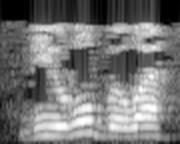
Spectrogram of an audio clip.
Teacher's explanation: عندنا في الفرش كلمة بربوة، ورش يقرأ بضم الراء، فتقرأ بربوة هكذا.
